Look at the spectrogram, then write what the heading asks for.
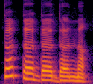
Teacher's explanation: ತ ವರ್ಗ ಹಲ್ಲುಗಳ ಬಳಿ ಹುಟ್ಟುವುದರಿಂದ ಇದನ್ನ ದಂತ್ಯ ಅಕ್ಷರ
